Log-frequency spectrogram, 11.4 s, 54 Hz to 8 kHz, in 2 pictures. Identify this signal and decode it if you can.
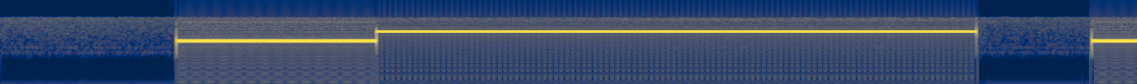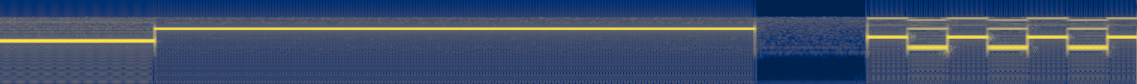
Two-tone page, heard as a one-second tone, then a three-second tone, about 710 then 1220 Hz, about 710 then 1430 Hz, with noise. It is heard from 0.9 to 9.5 s.
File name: 46 FIRE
